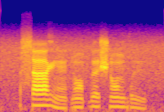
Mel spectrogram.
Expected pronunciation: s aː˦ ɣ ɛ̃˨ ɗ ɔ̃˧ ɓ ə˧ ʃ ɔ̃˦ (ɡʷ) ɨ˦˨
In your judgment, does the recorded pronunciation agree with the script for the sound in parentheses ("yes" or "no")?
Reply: yes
